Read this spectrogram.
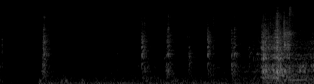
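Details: Old VHS recorder loading a tape: soft motor whirr with a string of light clicks and clatters as the cassette threads; loading mechanism cycles normally.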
